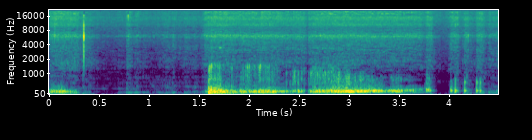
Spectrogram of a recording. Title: Ravenous stomach rumbles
